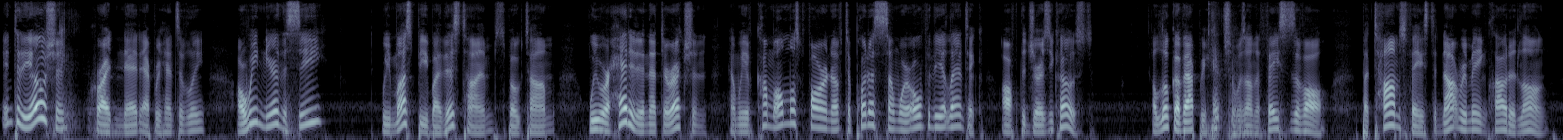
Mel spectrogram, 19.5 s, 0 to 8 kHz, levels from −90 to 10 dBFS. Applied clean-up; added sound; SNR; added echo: neural separator model SepFormer DNS4.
